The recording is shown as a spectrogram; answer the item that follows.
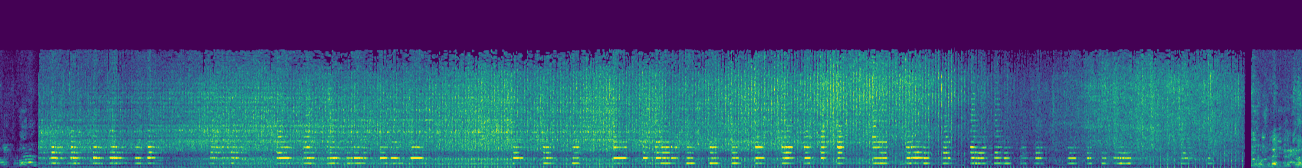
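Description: An old tractor's engine running with a fast, steady pulse as it pulls a loaded wagon, with music playing over it. The sound cuts off suddenly near the end.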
